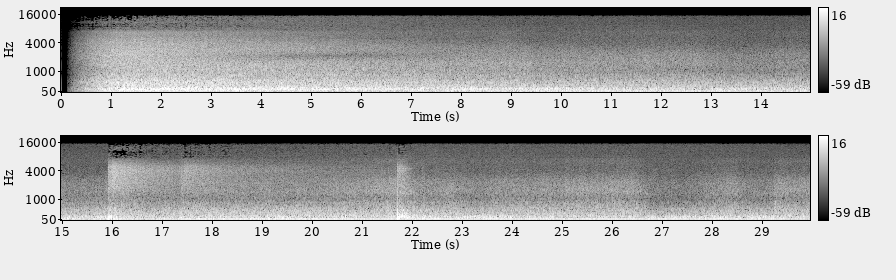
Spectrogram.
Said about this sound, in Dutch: Dan hoor je boren op de venusgrond.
